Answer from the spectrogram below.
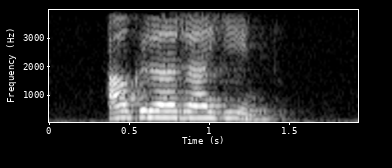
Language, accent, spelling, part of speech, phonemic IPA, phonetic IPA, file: Armenian, Eastern Armenian, ագրարային, adjective, /ɑɡɾɑɾɑˈjin/, [ɑɡɾɑɾɑjín], Hy-ագրարային.ogg
- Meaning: agrarian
